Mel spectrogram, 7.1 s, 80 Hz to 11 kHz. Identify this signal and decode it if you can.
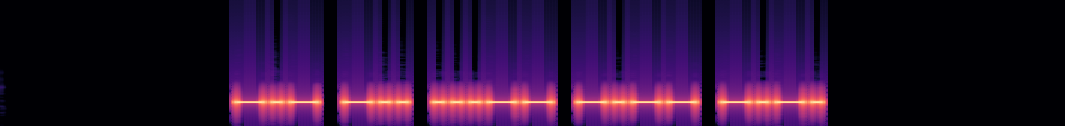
Morse code, heard as a keyed tone, about 20 wpm, 700 Hz. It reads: KD3YC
